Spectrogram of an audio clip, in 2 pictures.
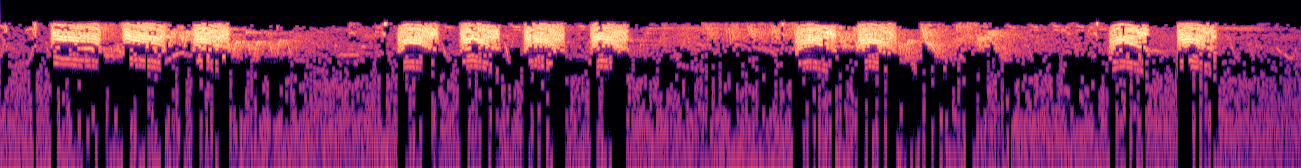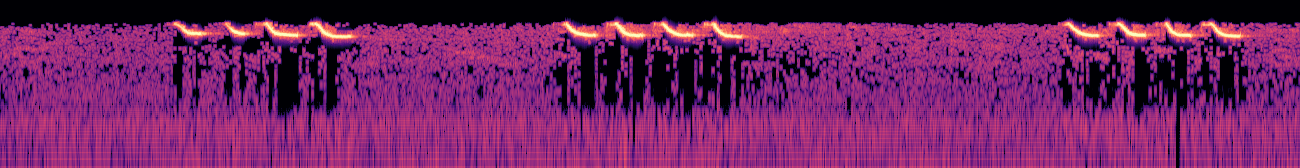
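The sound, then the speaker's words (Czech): Willow tit song: short sets of three or four high, thin, evenly pitched whistled notes repeated with pauses, following a run of dense, harsher high bursts of calling. No voices. “To byla síkora lužní.”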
